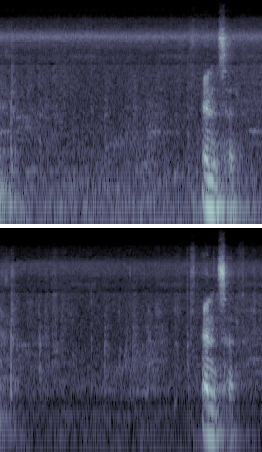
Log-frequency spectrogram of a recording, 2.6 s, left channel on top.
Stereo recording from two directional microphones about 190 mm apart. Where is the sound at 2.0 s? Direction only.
40° right (ahead or behind).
